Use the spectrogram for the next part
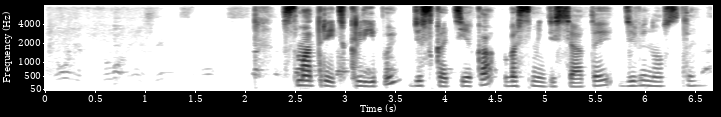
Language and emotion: Russian, neutral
